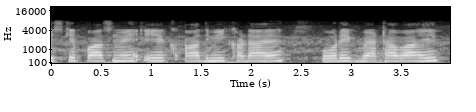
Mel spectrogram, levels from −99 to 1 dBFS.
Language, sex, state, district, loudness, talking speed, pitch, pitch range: Hindi, male, Uttar Pradesh, Saharanpur, -14 LUFS, 180 wpm, 195 Hz, 190-205 Hz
